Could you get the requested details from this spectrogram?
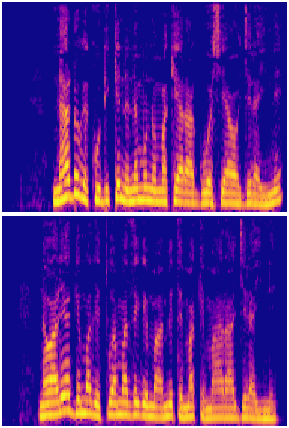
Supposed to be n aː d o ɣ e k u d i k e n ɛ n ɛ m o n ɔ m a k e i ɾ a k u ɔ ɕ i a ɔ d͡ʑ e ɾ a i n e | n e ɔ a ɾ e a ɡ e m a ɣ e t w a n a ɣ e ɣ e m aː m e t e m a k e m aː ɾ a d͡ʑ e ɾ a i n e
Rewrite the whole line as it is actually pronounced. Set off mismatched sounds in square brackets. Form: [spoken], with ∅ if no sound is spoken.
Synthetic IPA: n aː d o ɣ e k u d i k e n ɛ n ɛ m o n ɔ m a k e [a] ɾ a [ɡ] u ɔ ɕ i a ɔ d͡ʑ e ɾ a i n e | n [a] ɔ a ɾ e a ɡ e m a ɣ e t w a [m] a [ð] e ɣ e m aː m e t e m a k e m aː ɾ a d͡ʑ e ɾ a i n e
